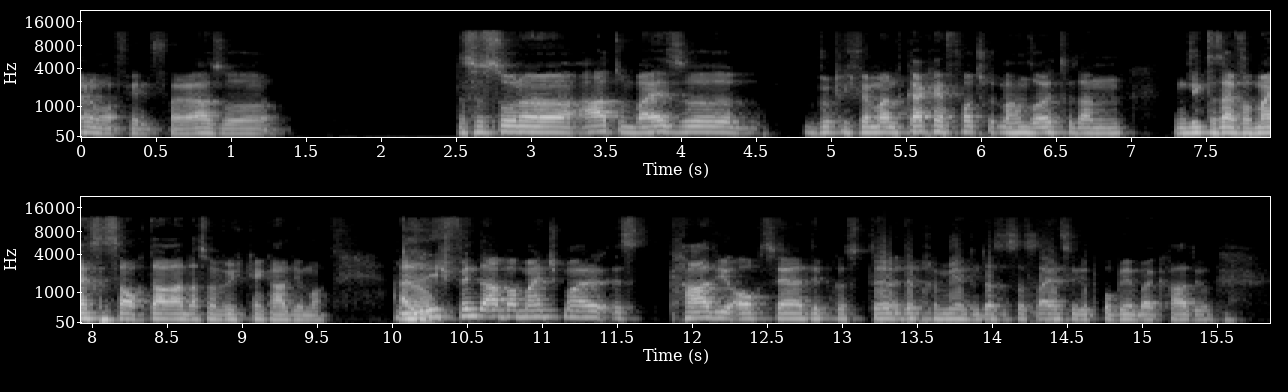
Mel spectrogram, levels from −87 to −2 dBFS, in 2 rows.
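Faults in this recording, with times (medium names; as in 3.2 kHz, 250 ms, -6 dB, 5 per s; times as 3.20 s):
13.21–14.61 s: clipped -27 dBFS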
